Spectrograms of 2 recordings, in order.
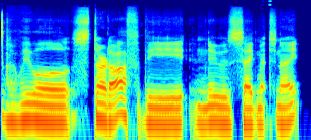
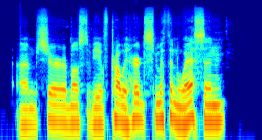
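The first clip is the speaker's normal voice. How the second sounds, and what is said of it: Twangy drawl on a name. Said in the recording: “I said that with some twang.”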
